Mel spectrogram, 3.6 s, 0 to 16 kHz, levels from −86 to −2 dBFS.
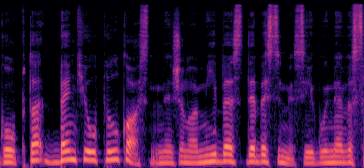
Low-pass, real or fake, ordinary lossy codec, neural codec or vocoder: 14.4 kHz; fake; MP3, 96 kbps; codec, 44.1 kHz, 7.8 kbps, Pupu-Codec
